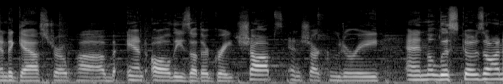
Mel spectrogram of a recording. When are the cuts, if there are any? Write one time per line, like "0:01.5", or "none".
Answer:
0:03.9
